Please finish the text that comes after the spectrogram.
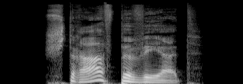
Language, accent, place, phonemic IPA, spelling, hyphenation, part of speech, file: German, Germany, Berlin, /ˈʃtʁaːfbəˌveːɐ̯t/, strafbewehrt, straf‧be‧wehrt, adjective, De-strafbewehrt.ogg
- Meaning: enforced by penalty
